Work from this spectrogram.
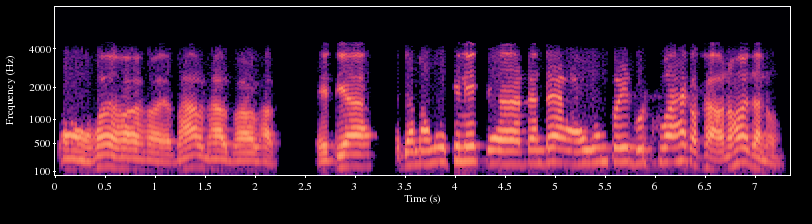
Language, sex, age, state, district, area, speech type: Assamese, male, 30-45, Assam, Nagaon, rural, conversation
